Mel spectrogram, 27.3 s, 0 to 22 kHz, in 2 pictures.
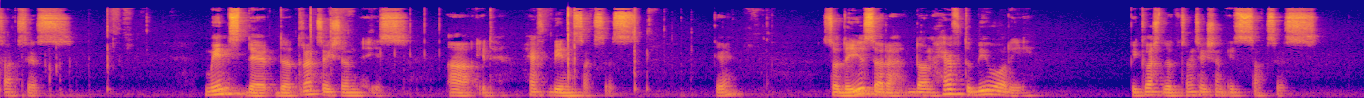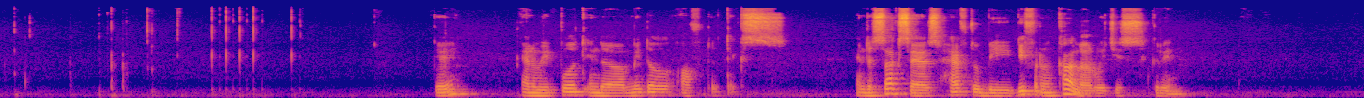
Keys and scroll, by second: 1.4 Escape, 14.4 super+g, 15.9 alt+Right.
